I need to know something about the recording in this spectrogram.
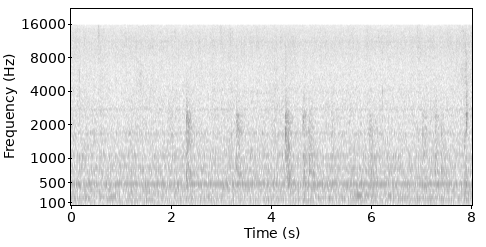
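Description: Steady background hum and hiss, with a constant mid-pitched tone. A few faint short sounds come between about two and five seconds in.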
